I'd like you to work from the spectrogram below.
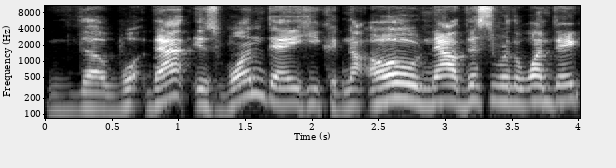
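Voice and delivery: normal talking voice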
